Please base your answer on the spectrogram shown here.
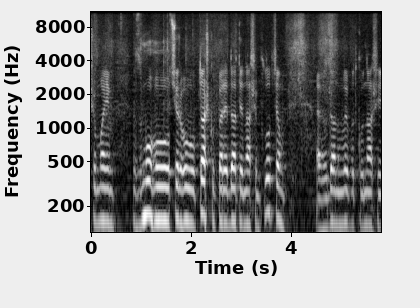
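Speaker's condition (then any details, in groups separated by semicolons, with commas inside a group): No condition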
